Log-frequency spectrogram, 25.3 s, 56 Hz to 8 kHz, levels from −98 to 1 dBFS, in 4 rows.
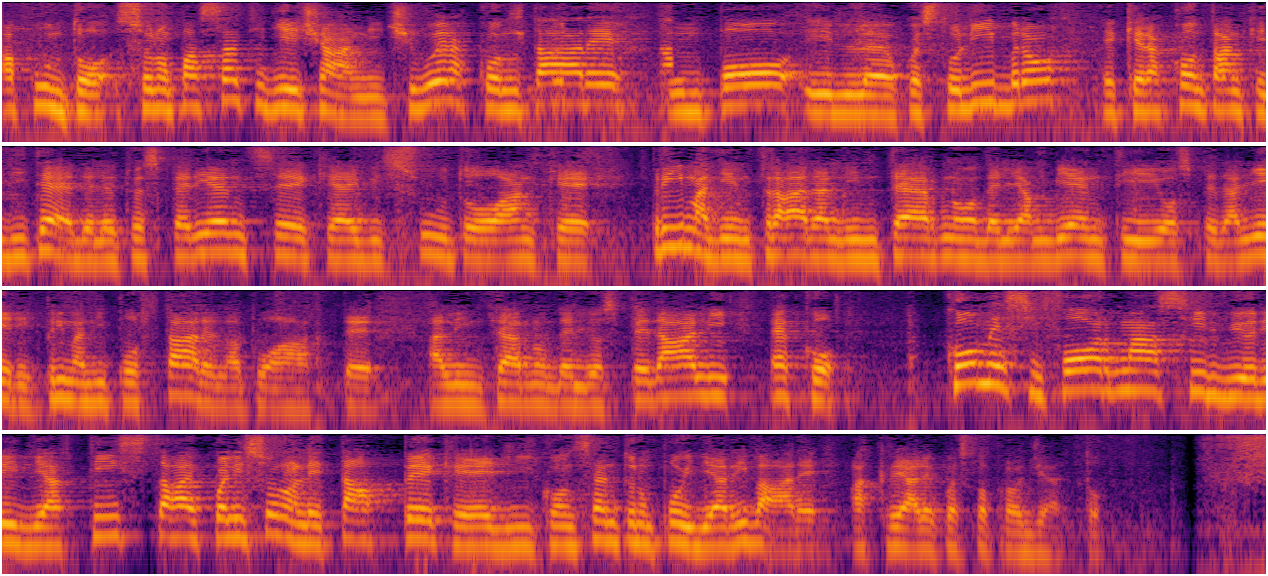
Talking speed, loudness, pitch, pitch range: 150 wpm, -21 LUFS, 160 Hz, 145-195 Hz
